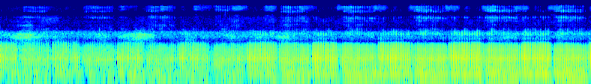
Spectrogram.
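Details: Munchkin kitten climbing onto someone's belly and demanding to be stroked, purring close up: a deep, rhythmic rumble pulsing about twice per second, loud and continuous from start to end.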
